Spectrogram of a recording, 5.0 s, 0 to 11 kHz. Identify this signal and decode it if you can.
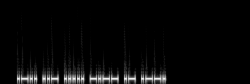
Morse code, heard as a keyed tone, about 28 wpm, 700 Hz. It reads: LU5YAP
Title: DXCC-100 Call Signs - 6 Characters - Repeated 3x - 28wpm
